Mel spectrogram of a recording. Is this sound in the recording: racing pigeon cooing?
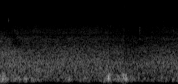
no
